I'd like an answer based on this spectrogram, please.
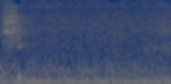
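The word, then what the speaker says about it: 气: They called actually, when it comes to energy, the pronunciation of energy in Chinese is called qi.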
